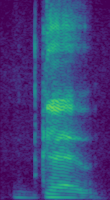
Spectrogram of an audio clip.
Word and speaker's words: go: No decimos go, decimos go, oh, oh, oh, go.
